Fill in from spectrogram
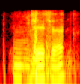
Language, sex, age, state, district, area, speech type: Tamil, male, 30-45, Tamil Nadu, Tiruvarur, urban, conversation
